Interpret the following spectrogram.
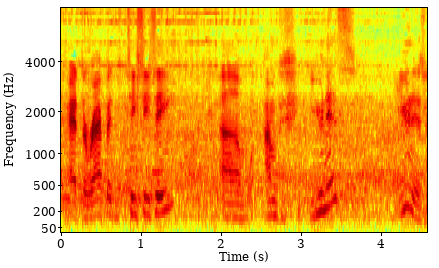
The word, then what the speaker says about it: Uniz: this is duel at the rapid TCC I'm Eunice Eunice right Eunice yeah I can't even pronounce things day this is whom in whom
